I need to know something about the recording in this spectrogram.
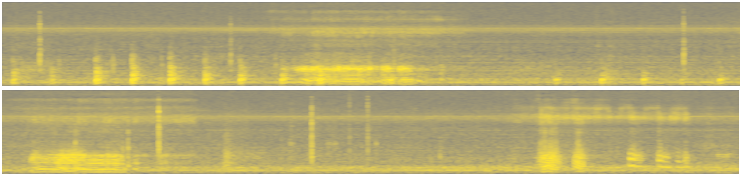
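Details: Sleeping female Cavalier King Charles Spaniel, wagging her tail unconsciously, gives two slow rumbling snores with soft clicks and rustling between; snoring.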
